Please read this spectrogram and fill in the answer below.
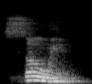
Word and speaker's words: Samhain: to the ancient Celtic festival of Samhain pronounced so in the Celts who lived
